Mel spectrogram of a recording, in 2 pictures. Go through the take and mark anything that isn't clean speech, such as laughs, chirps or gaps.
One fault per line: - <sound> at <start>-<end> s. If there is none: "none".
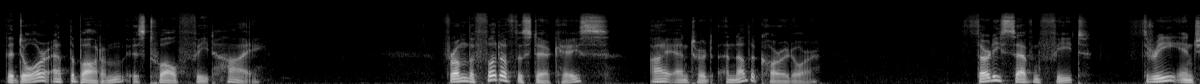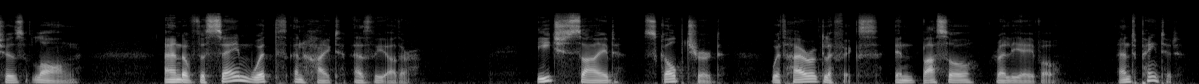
none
